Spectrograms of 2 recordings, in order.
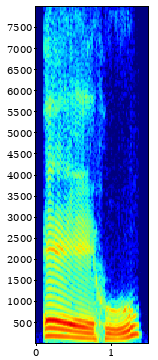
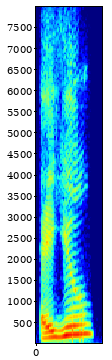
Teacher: that very soft letter hey got swallowed up, which becomes something more like au. And then when the vav took on a V sound, that's when this suffix all of a sudden magically became av, with the yod no longer pronounced.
